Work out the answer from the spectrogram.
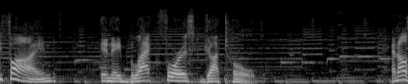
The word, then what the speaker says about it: gâteau: Mike, what kind of fruit do you usually find in a Black Forest gâteau? And I'll spell that because that's French for cake.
